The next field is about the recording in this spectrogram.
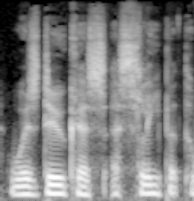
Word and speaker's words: Doukas: For those of you who are binge listening, he does seem to be descended from the same Doukas family who rebelled under Leo VI. And FYI, in Greek that name should sound more like Thukas, but I'll continue with the pronunciation we've established.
